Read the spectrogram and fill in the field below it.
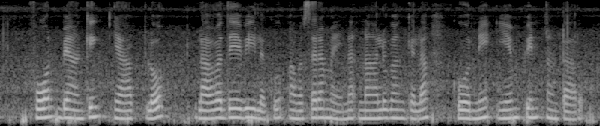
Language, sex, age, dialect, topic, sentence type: Telugu, female, 25-30, Telangana, banking, statement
